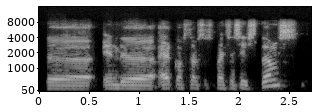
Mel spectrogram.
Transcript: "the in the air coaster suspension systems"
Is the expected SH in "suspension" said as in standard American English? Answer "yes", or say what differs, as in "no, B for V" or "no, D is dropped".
no, S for SH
